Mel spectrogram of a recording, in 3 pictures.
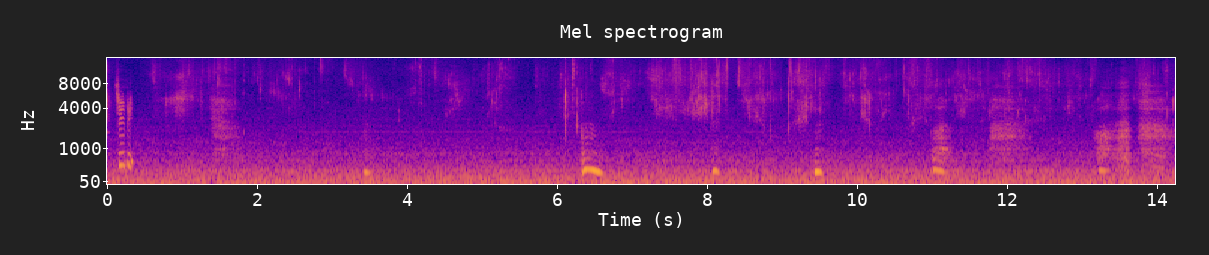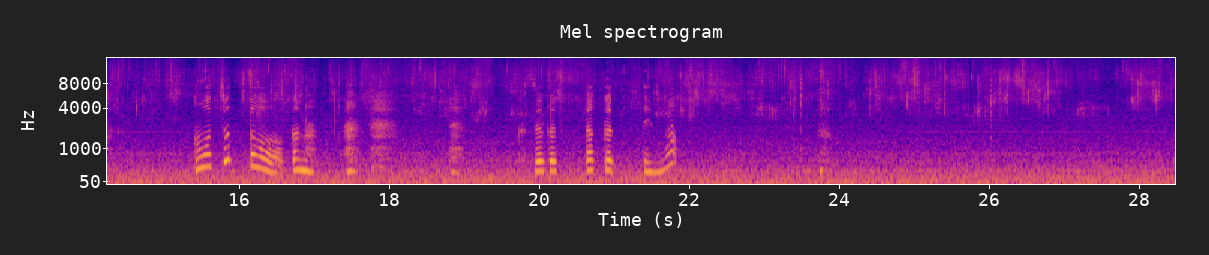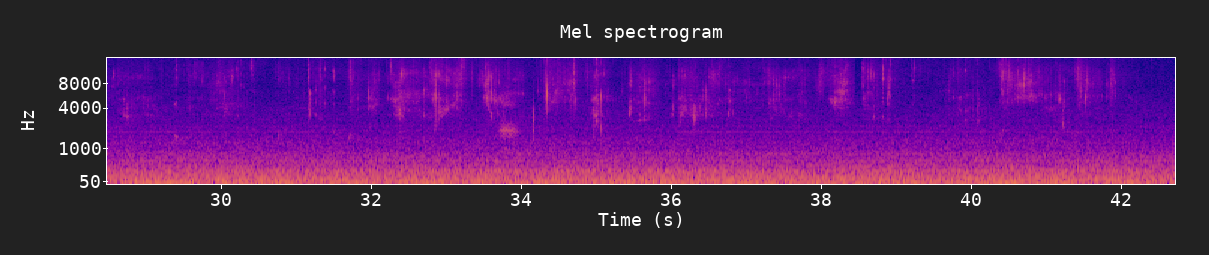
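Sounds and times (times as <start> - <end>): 
wet squishing of honey rubbed over a foot before foot reflexology massage: 0.0 - 42.1
speech: 0.2 - 0.6, 20.1 - 22.1.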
